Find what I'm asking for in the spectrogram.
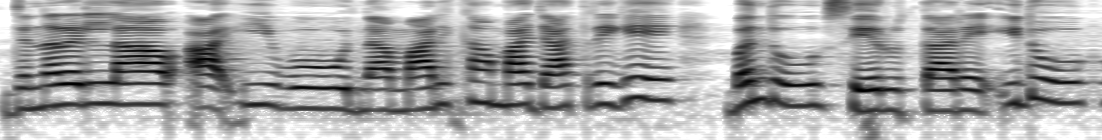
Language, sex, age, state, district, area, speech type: Kannada, female, 30-45, Karnataka, Shimoga, rural, spontaneous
